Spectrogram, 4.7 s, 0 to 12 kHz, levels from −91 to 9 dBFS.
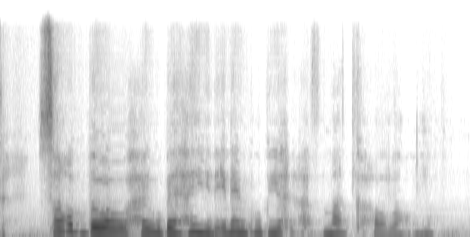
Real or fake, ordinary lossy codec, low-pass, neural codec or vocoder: fake; MP3, 96 kbps; 10.8 kHz; codec, 16 kHz in and 24 kHz out, 0.6 kbps, FocalCodec, streaming, 2048 codes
